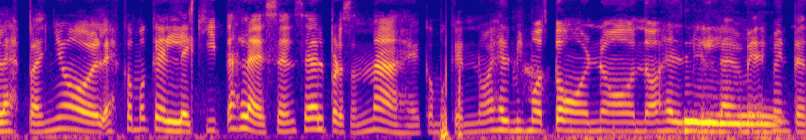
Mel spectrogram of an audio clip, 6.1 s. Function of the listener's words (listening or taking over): listening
